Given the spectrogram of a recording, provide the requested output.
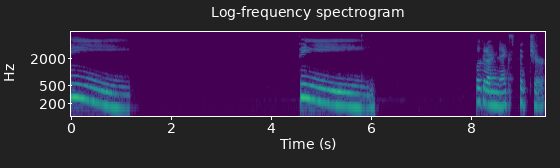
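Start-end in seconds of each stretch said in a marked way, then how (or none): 0.0-6.1 "thief" slowed right down, very slow and drawn-out. Modeling pronunciation in a picture lesson, said slowly. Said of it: "Say it slowly".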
